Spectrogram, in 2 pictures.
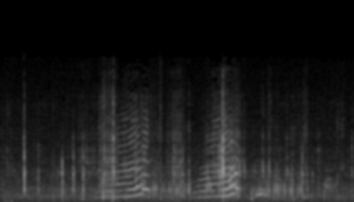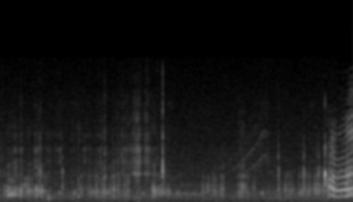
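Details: Angry female wood duck, moved to another pond in winter, gives two upward-sweeping squealing whistles close together. Softer duck calls and scattered clicks follow, then another rising squeal at the end.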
